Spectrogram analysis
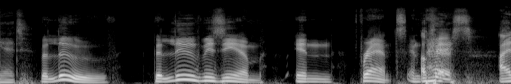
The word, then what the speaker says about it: Louvre: The Louvre. The Louvre Museum in France, in Paris. I didn't hear Louvre. I heard Lou. I guess the Louvre. Is it Lou? Is it the Louvre or the Lou?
